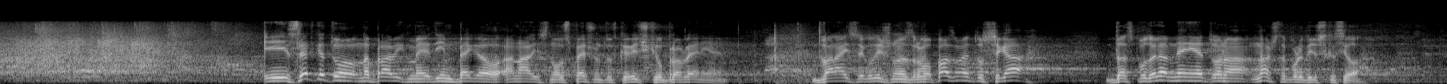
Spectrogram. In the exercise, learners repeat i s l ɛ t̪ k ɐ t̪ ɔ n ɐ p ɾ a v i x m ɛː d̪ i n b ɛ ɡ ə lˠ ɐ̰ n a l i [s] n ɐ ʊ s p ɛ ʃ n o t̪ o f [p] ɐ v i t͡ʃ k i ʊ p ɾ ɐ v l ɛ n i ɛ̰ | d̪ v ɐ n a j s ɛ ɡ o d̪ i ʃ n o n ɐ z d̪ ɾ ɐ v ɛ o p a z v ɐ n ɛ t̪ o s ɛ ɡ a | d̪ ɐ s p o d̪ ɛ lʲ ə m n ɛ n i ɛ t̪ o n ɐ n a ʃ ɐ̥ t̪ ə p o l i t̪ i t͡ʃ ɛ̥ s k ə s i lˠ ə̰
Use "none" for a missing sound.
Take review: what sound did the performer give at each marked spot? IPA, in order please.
s, k

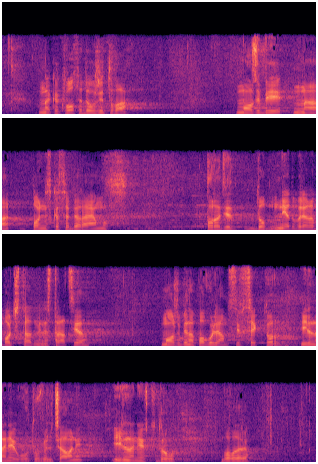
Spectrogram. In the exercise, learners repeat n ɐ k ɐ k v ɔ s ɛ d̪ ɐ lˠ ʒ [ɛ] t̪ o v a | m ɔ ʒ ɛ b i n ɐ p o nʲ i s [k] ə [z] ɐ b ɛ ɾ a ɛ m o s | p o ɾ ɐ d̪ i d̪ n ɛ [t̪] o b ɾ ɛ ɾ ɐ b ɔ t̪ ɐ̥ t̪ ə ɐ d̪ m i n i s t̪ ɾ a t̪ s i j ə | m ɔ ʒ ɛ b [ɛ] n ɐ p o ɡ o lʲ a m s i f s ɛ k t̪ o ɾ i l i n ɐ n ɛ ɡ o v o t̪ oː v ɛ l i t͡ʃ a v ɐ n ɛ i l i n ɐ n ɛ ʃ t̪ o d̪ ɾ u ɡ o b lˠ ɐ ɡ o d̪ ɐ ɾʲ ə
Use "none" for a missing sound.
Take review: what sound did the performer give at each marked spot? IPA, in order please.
i, k, s, d̪, i

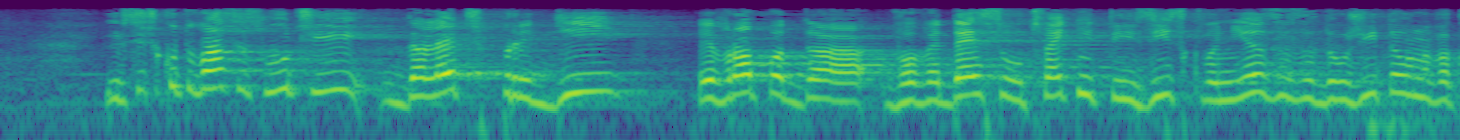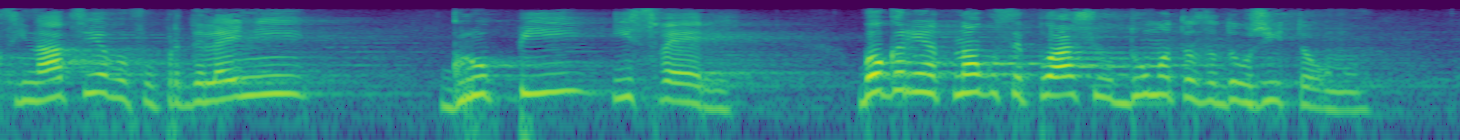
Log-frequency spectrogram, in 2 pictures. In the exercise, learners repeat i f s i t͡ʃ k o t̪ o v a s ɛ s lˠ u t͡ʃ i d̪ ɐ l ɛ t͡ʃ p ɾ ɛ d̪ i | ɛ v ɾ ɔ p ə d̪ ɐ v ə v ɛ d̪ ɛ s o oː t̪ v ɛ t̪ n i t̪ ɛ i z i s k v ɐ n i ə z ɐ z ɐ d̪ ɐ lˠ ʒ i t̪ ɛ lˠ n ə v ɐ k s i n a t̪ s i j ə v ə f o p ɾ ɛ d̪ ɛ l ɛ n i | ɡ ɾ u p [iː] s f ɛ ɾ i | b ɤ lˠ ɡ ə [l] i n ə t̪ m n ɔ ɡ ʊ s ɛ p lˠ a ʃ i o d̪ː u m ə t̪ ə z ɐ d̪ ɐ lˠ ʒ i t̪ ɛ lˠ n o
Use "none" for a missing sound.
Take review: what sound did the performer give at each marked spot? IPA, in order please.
iː, ɾ

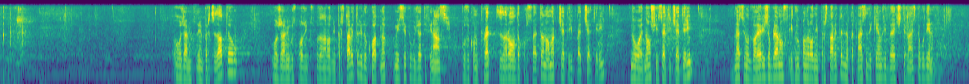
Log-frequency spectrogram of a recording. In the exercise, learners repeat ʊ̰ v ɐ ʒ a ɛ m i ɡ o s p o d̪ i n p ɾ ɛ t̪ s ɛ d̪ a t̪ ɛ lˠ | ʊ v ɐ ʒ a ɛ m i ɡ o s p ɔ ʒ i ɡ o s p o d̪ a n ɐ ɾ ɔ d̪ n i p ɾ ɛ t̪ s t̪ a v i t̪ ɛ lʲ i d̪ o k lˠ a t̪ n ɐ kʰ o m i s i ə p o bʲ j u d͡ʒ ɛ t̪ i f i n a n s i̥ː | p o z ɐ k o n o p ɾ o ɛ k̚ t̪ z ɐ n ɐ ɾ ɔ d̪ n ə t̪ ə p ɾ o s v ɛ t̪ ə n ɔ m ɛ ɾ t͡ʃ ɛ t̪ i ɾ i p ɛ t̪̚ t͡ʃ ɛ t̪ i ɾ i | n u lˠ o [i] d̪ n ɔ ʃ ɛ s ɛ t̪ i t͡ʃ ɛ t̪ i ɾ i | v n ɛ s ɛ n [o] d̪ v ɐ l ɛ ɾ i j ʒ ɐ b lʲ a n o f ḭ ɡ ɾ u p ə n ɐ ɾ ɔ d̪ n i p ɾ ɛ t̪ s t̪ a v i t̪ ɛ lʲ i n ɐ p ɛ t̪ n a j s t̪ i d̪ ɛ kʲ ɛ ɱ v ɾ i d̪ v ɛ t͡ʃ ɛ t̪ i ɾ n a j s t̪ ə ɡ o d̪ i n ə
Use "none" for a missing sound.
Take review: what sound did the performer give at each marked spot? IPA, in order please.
ɛ, o

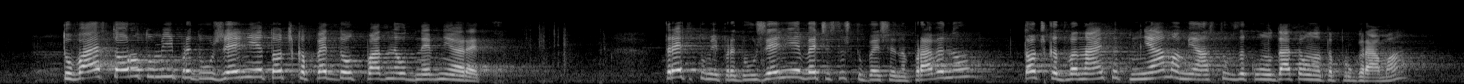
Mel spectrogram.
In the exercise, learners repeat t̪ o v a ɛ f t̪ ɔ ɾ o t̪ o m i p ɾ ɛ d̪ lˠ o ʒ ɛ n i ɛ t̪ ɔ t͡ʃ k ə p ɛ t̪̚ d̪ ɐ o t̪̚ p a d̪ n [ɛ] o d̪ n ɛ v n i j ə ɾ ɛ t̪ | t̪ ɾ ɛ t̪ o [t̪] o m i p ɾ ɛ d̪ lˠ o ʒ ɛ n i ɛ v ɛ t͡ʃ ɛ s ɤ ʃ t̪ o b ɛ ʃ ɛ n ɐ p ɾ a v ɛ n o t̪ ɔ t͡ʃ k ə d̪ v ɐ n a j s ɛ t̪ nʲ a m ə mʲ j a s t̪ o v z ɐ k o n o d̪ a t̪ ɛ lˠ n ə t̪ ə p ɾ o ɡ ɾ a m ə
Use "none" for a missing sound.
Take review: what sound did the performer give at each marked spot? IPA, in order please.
ɛ, t̪

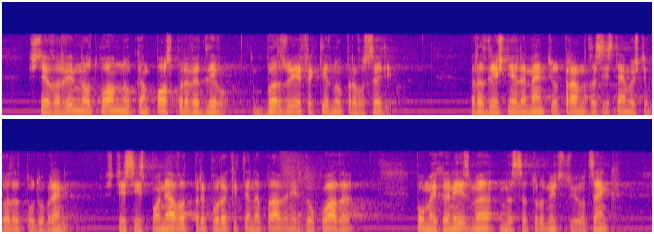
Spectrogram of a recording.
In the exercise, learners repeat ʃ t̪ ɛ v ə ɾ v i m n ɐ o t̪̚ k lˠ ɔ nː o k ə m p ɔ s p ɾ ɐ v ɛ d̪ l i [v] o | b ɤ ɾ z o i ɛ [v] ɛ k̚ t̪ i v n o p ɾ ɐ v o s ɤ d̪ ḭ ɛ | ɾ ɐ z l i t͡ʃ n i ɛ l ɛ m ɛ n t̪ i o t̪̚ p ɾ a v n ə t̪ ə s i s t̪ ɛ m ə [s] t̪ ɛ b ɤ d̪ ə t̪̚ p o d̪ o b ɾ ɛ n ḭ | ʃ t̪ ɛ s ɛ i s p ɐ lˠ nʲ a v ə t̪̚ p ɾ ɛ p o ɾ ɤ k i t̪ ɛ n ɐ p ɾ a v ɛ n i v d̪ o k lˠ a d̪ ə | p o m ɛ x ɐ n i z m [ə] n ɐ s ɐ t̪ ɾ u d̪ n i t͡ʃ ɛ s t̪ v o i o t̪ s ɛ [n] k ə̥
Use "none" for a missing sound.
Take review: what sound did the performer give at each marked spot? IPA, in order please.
v, f, ʃ, ə, ŋ

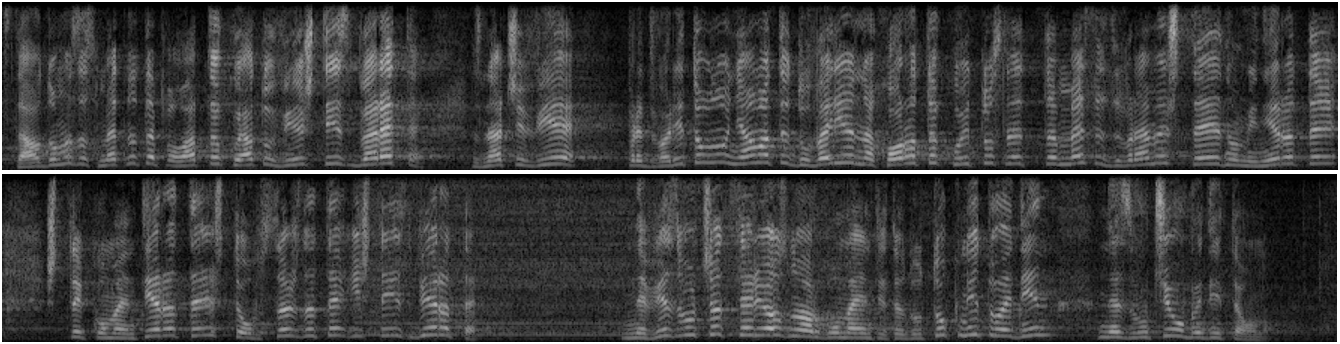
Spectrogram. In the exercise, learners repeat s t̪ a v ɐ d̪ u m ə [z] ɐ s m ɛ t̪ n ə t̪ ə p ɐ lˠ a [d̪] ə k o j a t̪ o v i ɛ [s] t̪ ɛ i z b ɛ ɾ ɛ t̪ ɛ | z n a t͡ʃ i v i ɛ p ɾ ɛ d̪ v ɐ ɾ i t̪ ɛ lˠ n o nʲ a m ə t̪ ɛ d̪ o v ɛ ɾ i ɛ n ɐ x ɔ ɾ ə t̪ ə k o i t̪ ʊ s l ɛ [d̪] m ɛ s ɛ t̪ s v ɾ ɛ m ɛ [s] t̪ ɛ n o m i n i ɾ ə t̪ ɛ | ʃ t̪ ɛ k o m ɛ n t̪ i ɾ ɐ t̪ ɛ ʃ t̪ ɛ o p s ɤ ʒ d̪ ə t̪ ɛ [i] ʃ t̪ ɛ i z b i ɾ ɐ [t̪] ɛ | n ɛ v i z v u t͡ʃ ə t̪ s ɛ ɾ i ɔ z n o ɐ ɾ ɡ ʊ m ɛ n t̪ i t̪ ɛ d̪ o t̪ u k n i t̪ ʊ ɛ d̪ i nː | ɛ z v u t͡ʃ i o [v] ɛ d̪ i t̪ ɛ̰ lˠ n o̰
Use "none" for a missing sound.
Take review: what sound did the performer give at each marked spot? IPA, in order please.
z, t̪, ʃ, t̪, ʃ, i, t̪, b

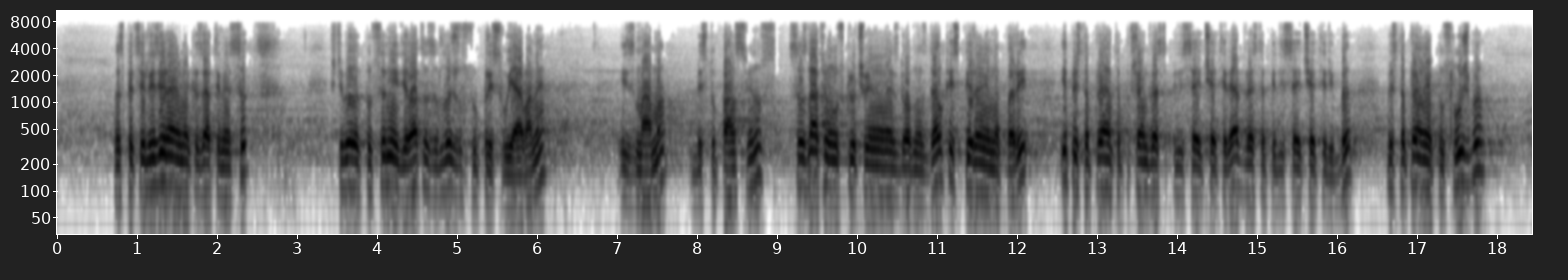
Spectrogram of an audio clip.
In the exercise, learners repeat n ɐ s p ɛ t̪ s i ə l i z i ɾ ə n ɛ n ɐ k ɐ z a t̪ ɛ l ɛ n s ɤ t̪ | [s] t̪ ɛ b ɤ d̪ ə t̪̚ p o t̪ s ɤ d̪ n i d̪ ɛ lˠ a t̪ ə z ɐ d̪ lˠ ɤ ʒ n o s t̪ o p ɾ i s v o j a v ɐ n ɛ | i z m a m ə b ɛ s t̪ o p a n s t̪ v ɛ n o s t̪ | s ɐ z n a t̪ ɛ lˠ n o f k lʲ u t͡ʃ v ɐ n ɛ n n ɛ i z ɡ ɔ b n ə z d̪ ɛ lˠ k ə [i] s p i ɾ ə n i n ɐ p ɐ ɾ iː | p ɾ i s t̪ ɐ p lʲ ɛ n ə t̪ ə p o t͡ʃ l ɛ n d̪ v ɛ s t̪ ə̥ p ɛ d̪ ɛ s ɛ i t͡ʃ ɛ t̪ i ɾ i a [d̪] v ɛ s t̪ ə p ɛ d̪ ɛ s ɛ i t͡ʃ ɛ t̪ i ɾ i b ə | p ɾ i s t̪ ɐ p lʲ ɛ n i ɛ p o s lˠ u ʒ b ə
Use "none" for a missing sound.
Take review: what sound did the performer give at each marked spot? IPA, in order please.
ʃ, i, d̪

